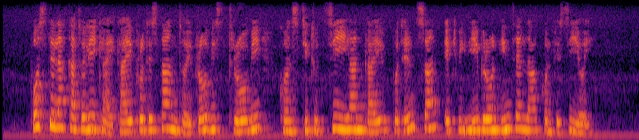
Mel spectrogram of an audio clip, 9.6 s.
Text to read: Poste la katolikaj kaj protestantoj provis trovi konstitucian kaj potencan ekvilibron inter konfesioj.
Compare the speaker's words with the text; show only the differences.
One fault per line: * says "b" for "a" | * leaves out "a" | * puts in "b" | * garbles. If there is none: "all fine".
* puts in "la"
